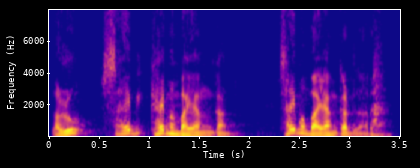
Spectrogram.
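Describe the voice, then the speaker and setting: Middle-aged male pastor, high-pitched, animated and emotional, preaching live in church. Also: normal speed. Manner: animated, emotional storytelling, keeps addressing the congregation. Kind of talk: live sermon. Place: church sanctuary.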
